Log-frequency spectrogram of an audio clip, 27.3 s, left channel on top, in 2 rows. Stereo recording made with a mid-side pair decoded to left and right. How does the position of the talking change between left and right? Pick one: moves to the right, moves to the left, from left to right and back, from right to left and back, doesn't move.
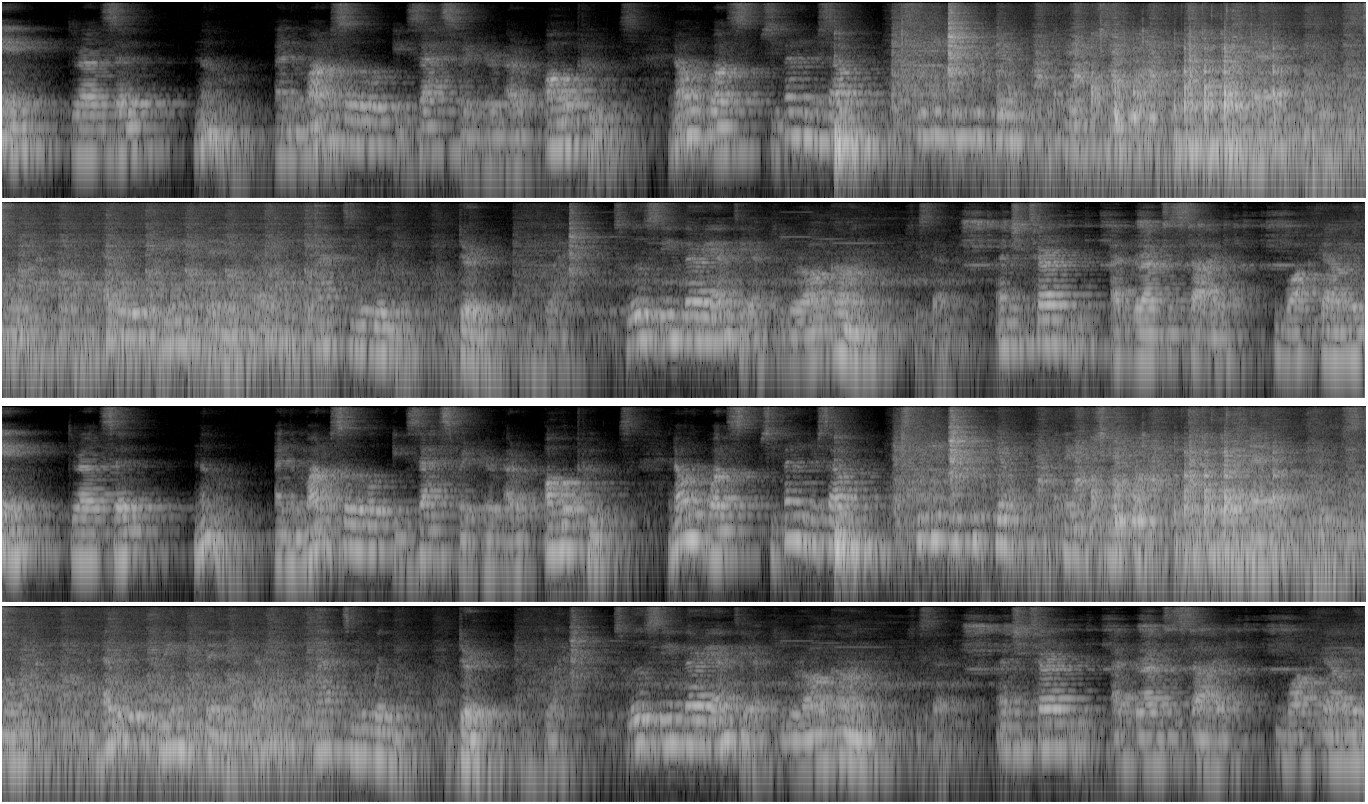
moves to the left.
